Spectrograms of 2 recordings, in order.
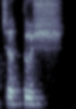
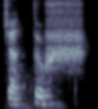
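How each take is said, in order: First: "Chatush" ending in a plain, forward English sh; wrong flat sh. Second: "Chatush" slower, with a curled-tongue, held hushing sh; retroflex sh. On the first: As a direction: say "Chatush" with the tongue uncurled. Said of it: "It is not Chatush". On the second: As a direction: curl the tongue and hold the end of "Chatush". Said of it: "It is Chatush". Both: Shown as a demonstration.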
